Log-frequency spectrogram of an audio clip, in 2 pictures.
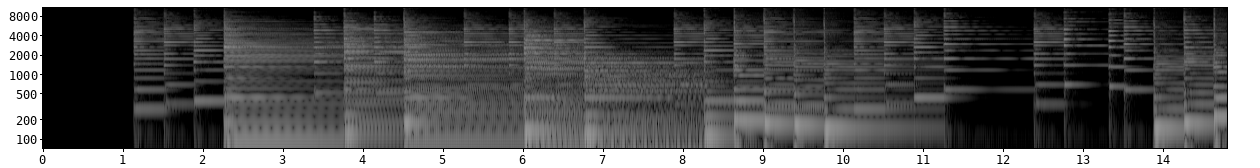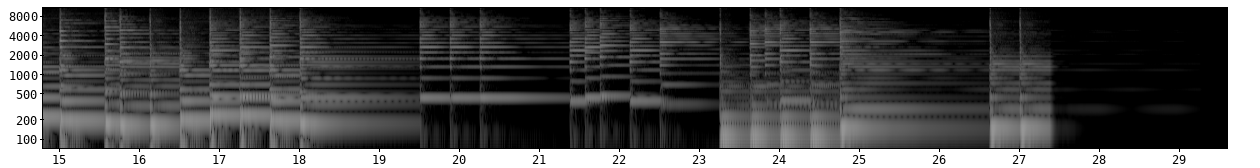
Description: {\clef bass \tempo 4=90 \time 3/4 \set Score.currentBarNumber = #1 \bar "" a,8 r4 a,8 c d e4. g8 a g e4 c8. c16 e8 c e4. c8 d b, a,4 r8 a, c e a,4. e8 d8. d16 c4 b, g8. c'16 b8(a g) f e d c2 }\addlyrics {\set fontSize = #-2 - NIT ZUKH MIKH VU DI MIR- TN GRI- NEN GE- FINST MIKH DOR- TN NIT, MAYN SHATS. VU LE- BNS VEL- KN BAY MA- SHI- NEN, DOR- TN IZ- MAYN RU- E PLATS. } \midi{}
